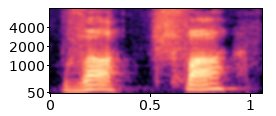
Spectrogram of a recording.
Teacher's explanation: the labiodentals, right? So that means teeth and lips, right? So va, fa, where you bring the teeth over your lip.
